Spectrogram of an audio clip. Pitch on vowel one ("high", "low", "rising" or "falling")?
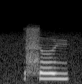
low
